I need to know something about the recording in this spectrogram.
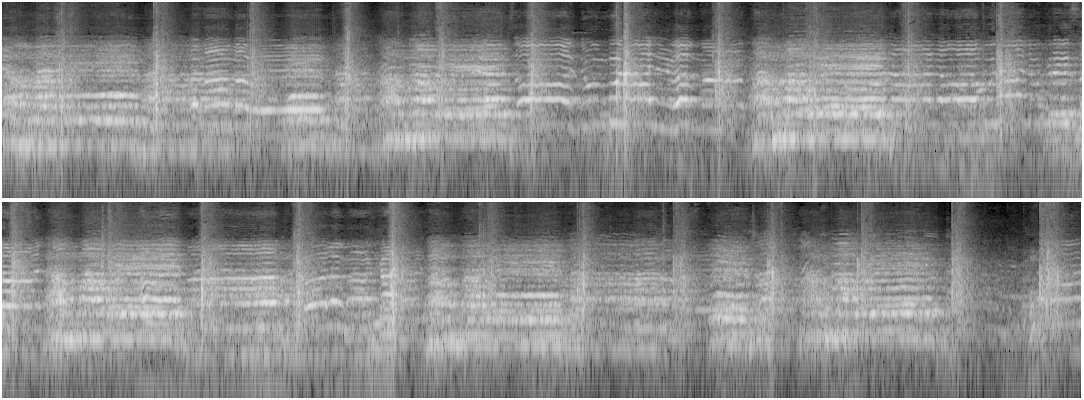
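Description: A group of voices singing together in harmony over a steady beat of sharp strikes, about three every two seconds.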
